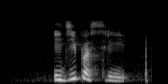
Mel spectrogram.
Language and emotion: Russian, neutral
